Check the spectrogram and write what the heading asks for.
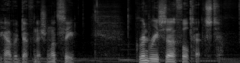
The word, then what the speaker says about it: Grundrisse: Grundrisse full text. That's how you pronounce it, right? Grundrisse? I think so. I've heard of Grundrisse. It's not Grundriss, is it?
